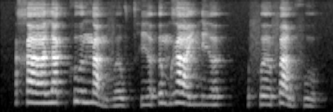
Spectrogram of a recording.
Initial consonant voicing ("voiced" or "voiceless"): voiceless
